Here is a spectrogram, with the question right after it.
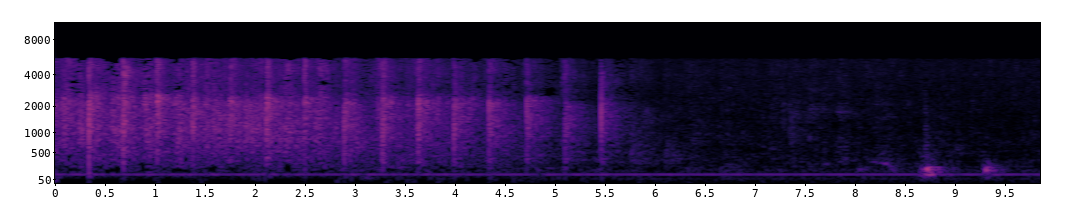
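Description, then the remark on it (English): A church audience claps hands for the Lord in a steady, even beat, about two claps per second, gradually fading out after several seconds and leaving near-silence over a low steady hum. “And brother, you come on, and then after she sings and give a testimony, let's give the Lord another hand clap while they're singing.”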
